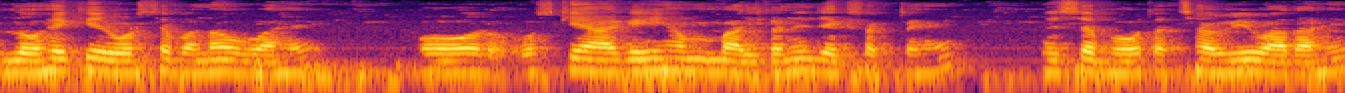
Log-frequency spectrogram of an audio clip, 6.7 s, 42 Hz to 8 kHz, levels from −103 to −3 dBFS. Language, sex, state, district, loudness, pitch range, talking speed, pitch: Hindi, male, Madhya Pradesh, Dhar, -16 LUFS, 125-140 Hz, 205 wpm, 130 Hz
